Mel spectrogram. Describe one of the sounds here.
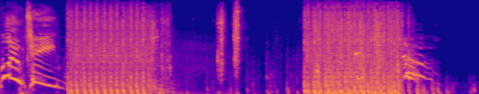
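Automatic rifle fire rattles in rapid bursts.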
